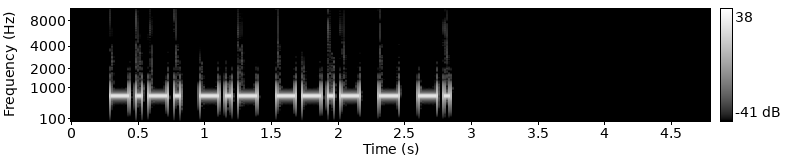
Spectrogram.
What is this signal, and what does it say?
Morse code, heard as a keyed tone, about 25 wpm, 690 Hz. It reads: CKQTN
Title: Code Groups - 5 Letters - 25wpm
